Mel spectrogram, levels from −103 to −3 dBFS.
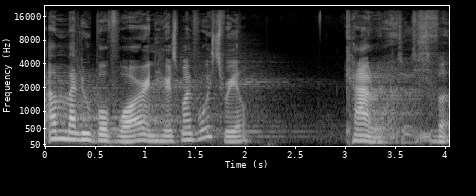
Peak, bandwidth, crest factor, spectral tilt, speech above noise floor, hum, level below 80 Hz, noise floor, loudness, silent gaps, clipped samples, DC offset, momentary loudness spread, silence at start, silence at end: -10 dBFS; 19.5 kHz; 22 dB; -5 dB/octave; 33 dB; none; -76 dBFS; -64 dBFS; -32 LUFS; none; under 0.1%; under 0.1%; 13 LU; 0 s; 0 s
